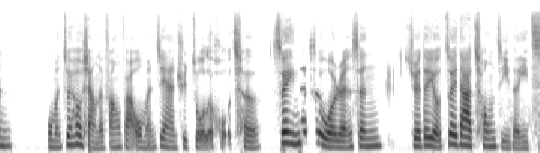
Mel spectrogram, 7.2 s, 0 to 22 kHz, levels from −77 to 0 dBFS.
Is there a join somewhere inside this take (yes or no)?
yes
